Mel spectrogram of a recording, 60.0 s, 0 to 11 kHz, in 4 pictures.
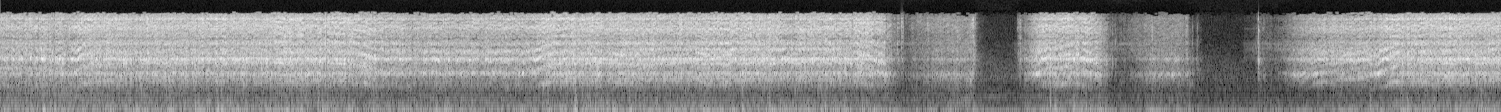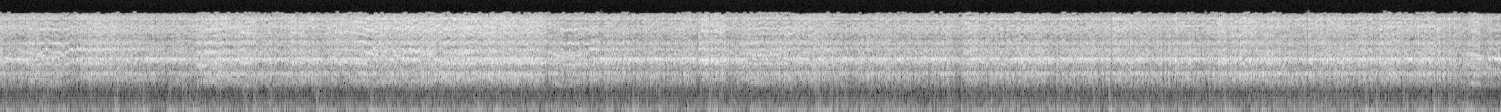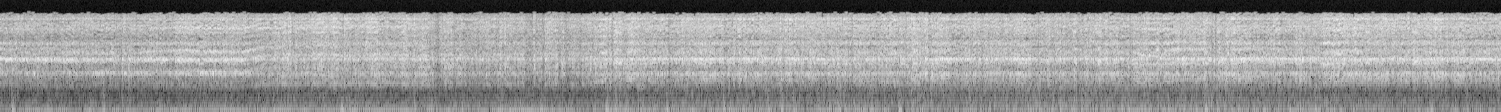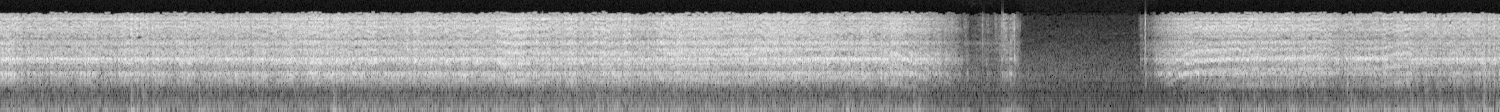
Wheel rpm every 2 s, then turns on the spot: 200, 220, 180, 220, 130, 50, 50, 210, 230, 230, 220, 230, 230, 230, 230, 170, 180, 200, 220, 220, 230, 230, 230, 230, 230, 220, 220, 40, 90, 200.
8-12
